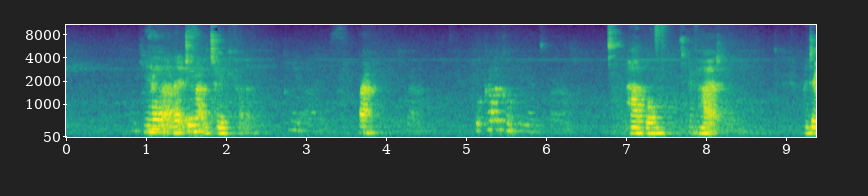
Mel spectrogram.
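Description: Another young woman talks and answers nearby.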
